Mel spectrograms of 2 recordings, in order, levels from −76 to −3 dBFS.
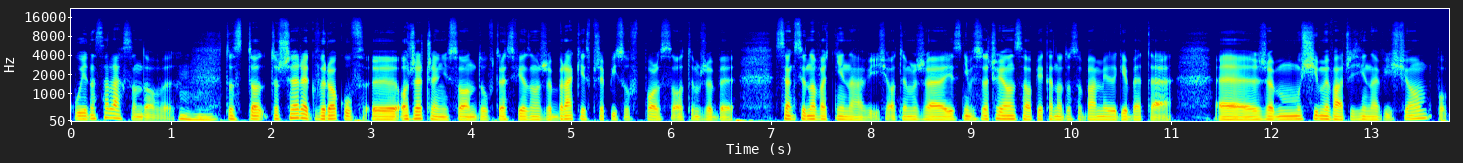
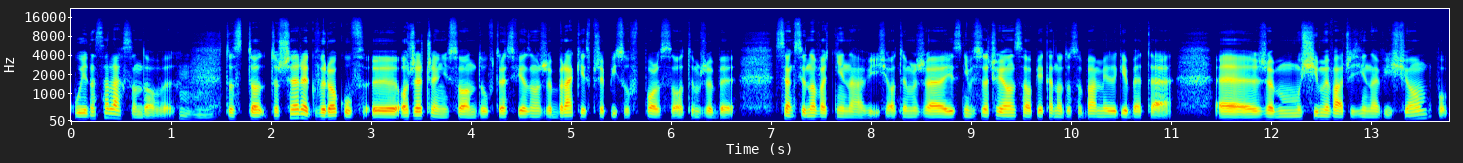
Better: first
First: none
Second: thin; very; fading below 350 Hz

